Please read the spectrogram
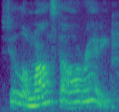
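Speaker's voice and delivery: high, bright put-on voice for the midwife; quoted midwife. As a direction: lift it up into the midwife's playful voice. Quoting midwife at Doppler check.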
